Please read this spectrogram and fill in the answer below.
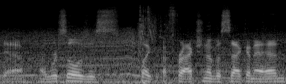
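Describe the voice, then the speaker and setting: An animated man at medium pitch, music playing in the background. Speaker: gaming streamer. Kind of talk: live gameplay commentary. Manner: casual, animated.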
